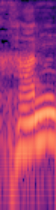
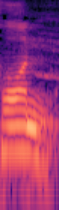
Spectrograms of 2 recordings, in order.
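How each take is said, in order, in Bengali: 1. খ-এর পরের স্বরধ্বনিটি 'a' এর মতো শোনায়। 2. খ-এর পরের স্বরধ্বনিটি 'o' এর মতো শোনায়। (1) "খান বলবেন না" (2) "বলতে হবে খন, খ বলতে হবে মোটা করে"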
